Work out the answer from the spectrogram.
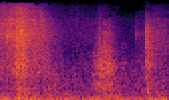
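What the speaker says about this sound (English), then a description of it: "using my bulkhead door to open." A cargo van's bulkhead door opening during courier delivery work, giving a short sliding scrape with a second sliding burst about a second later, close and moderately loud.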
